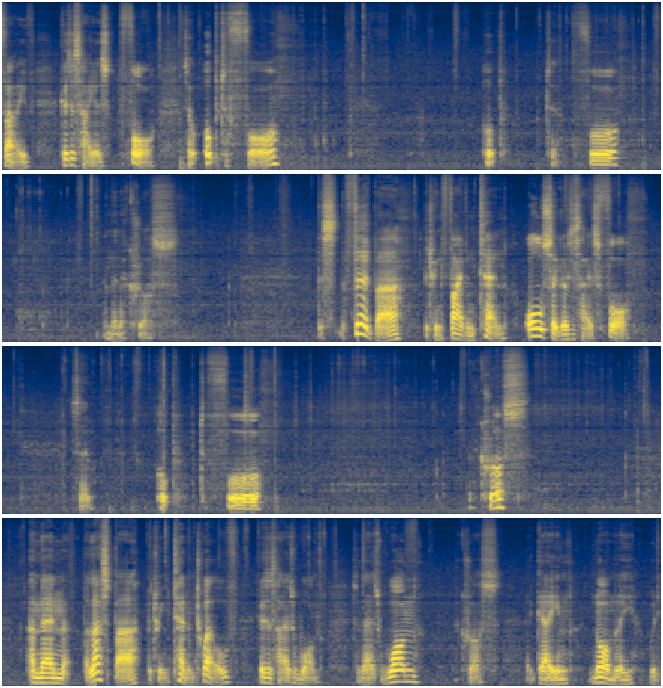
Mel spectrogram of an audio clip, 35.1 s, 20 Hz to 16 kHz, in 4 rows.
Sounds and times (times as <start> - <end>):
Speech: 0.0 - 3.8, 6.4 - 8.4, 10.1 - 11.2, 13.0 - 17.3, 18.5 - 18.8, 19.6 - 21.2, 23.8 - 24.7, 26.7 - 35.1.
